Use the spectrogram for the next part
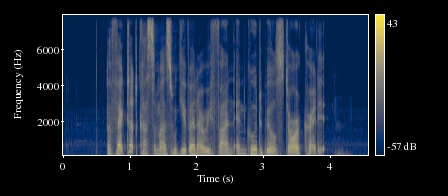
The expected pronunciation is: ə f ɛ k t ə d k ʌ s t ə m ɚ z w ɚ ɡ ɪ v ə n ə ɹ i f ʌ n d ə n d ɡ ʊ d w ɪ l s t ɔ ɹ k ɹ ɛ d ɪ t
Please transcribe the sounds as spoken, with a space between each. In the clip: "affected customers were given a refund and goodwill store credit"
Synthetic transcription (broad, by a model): ə f ɛ k t ə d k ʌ s t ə m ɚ s w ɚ ɡ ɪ v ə n ə ɹ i f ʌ n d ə n ɡ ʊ d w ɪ l s t ɔ ɹ k ɹ ɛ d ɪ t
